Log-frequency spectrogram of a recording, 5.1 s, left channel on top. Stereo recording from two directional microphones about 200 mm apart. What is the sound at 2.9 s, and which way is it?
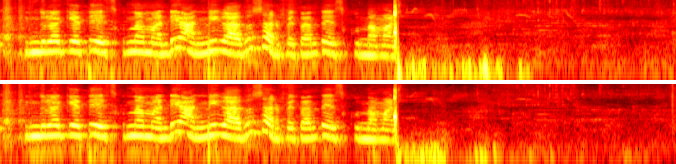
Speech, 60° right (ahead or behind).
